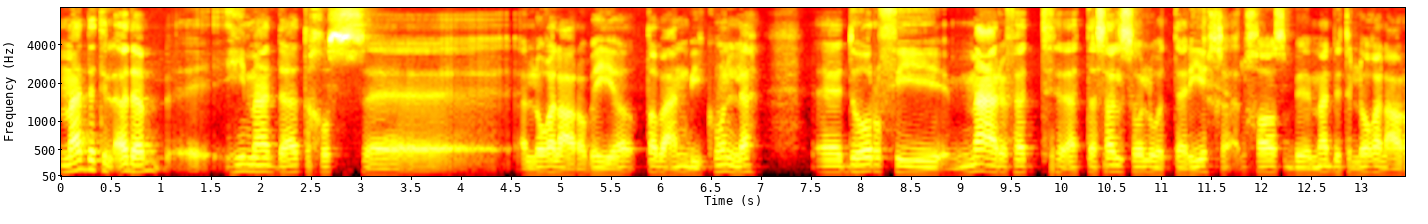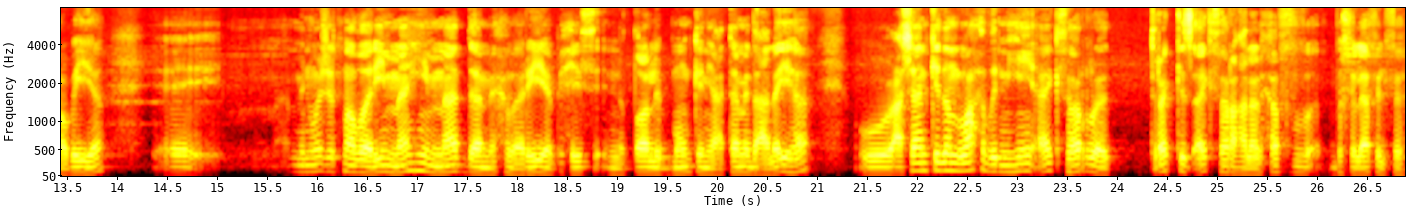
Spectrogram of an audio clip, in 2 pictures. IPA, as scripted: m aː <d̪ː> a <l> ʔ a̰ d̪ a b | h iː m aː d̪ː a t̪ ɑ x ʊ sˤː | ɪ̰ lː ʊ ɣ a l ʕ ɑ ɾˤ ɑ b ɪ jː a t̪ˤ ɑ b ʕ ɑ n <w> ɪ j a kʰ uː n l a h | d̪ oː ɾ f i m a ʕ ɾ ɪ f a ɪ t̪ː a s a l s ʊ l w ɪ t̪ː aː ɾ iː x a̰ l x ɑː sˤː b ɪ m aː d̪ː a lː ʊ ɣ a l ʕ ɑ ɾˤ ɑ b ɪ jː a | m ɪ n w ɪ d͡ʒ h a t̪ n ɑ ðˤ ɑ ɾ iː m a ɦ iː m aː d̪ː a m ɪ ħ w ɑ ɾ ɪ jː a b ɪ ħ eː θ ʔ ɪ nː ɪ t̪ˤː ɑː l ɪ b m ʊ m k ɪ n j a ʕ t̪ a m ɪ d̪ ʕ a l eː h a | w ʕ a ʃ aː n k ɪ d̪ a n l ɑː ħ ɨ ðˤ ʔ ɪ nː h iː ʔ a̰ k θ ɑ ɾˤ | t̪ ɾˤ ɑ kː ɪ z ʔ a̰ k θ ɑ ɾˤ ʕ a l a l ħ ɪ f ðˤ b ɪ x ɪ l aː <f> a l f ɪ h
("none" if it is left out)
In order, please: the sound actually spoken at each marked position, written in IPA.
d̪ː, l, b, f

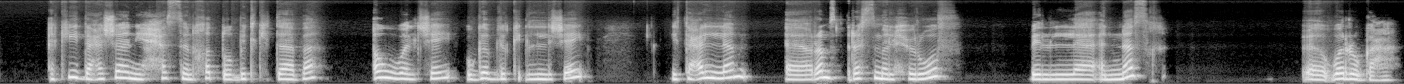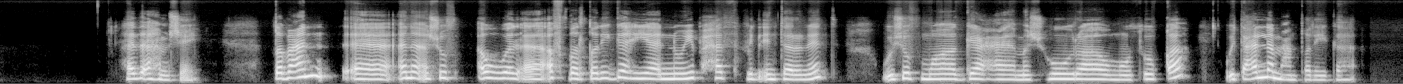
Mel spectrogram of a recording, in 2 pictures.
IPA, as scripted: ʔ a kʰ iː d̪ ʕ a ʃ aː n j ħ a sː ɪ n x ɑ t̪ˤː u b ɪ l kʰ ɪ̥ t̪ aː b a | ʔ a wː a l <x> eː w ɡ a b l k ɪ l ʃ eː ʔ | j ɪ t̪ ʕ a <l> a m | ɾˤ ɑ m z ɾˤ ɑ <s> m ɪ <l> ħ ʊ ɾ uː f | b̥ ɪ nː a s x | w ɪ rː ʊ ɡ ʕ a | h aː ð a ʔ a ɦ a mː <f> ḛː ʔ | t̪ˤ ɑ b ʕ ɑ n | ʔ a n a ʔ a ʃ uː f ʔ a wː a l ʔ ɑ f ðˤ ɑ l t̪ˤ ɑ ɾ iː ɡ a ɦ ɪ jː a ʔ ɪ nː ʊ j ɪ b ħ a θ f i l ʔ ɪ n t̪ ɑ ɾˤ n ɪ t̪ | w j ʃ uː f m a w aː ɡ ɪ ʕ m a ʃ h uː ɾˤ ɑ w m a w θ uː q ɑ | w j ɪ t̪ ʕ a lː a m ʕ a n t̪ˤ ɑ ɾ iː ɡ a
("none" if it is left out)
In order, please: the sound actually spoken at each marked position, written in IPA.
ʃ, lː, s, l, ʃ

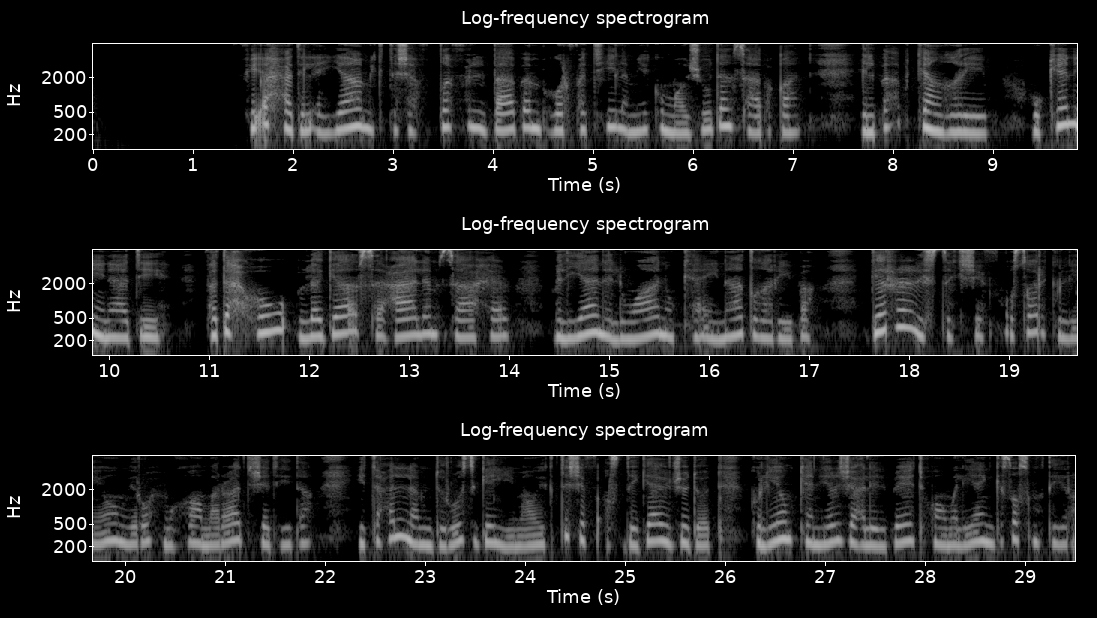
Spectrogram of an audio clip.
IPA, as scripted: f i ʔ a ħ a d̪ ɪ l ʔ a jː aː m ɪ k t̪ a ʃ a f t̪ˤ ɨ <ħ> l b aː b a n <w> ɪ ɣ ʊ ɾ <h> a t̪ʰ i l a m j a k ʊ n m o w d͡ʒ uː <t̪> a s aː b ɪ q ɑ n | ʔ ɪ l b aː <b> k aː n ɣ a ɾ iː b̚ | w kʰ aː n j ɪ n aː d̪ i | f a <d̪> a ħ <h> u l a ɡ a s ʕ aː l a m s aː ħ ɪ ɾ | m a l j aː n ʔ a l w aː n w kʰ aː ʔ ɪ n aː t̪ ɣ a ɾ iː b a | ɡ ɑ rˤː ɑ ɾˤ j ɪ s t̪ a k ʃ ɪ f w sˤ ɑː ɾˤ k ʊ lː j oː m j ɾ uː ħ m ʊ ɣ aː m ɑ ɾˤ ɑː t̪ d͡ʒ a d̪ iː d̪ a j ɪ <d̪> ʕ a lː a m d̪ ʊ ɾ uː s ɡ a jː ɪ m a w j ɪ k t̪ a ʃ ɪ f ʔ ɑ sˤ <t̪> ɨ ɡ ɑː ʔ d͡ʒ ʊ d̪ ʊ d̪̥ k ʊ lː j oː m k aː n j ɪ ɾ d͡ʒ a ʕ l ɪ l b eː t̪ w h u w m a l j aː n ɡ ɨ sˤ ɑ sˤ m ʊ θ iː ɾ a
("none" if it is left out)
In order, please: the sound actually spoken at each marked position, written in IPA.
f, b, f, d̪, b, t̪, h, t̪, d̪

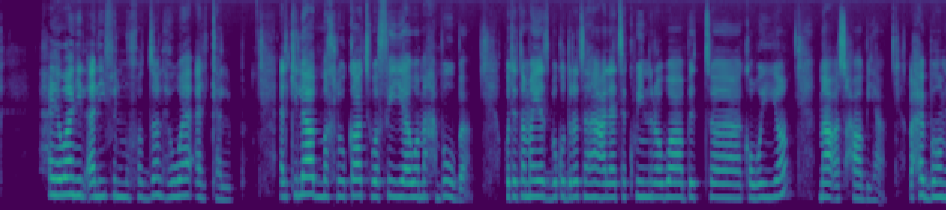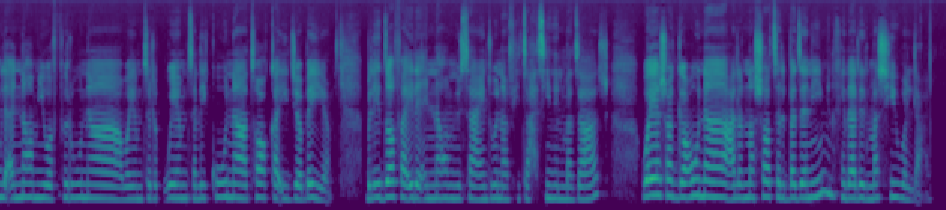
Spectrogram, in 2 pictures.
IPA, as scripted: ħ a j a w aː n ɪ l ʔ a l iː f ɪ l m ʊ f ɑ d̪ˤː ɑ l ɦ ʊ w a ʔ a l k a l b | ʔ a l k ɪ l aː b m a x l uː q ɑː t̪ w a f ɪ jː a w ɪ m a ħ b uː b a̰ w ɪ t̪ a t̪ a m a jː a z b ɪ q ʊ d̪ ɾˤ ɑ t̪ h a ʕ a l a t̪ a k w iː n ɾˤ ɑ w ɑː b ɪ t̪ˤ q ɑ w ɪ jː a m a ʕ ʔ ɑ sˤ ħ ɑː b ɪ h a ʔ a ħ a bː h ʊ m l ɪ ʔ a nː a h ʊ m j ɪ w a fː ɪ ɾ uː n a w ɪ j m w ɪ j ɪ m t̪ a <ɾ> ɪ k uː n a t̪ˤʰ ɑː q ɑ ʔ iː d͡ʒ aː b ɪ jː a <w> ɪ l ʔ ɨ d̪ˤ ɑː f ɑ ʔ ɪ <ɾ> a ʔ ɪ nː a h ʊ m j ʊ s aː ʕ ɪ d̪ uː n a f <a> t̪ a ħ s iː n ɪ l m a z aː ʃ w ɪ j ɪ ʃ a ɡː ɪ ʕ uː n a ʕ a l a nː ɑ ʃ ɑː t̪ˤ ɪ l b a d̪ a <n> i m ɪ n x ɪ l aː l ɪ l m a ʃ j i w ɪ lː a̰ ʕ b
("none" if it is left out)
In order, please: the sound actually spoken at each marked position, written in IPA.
l, b, l, i, n

